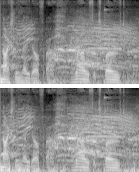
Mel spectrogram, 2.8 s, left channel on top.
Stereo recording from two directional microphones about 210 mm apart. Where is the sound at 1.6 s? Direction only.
15° right (ahead or behind).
